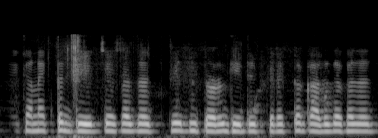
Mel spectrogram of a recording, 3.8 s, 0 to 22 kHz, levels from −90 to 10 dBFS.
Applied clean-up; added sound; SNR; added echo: neural mask model DeepFilterNet 3.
